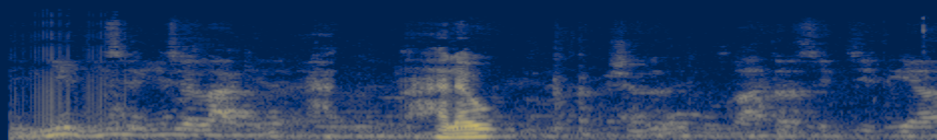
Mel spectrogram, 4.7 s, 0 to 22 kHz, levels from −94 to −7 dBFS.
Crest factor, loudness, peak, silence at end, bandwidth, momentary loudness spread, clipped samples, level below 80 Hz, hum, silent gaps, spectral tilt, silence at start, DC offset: 24 dB; -41 LUFS; -18 dBFS; 0 s; 14 kHz; 22 LU; under 0.1%; -66 dBFS; none; none; -7 dB/octave; 0.05 s; under 0.1%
